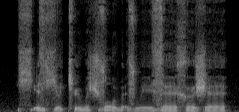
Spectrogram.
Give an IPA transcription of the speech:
çḛ˦z çəː˧cʰʏ˧wə˨ʃ zˤʏː˦˨wɛ̰˨zweː˨ zɛː˦xəː˦ʃɛː˦

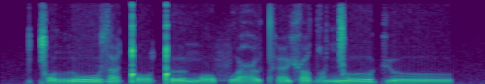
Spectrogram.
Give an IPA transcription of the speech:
ǀɔroːza ǃɔːǃəːŋɔː fɤʕɯ tʰæxʲədˤæ ŋ͡ǀɤː kʲɤː

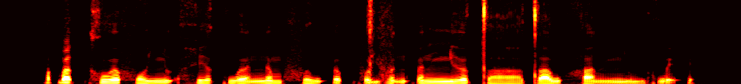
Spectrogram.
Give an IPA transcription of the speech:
ɓa˦˥t̚xu˧ə̯fɔ̤˨˩ ɲṵ˧˨ə̯hi˨˦ə̯kwəː˧˩nə˨˦m fə̤˨˩wʔəː˨˩p̚fə̰˧˨j və̰˧˥nʔə˨˦nɲɨ˧ə̯ t̪a̤ː˨˩ t̪a˨˦wha˧˩n ɲṳ˨˩mkwḛ˧˨ʔ

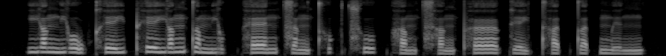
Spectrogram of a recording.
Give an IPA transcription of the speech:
jɐ˧ŋ jo˨˩wkʰe˨˥jpʰe˧j ɐ˥ŋt̪ɐ˨mjʊ˨k̚ hɛː˧nt͡sɐ˨˩ŋt̪ʰʊ˥k̚t͡sʰuː˥k̚ hɐ˨˩mt͡sʰɐ˨˩ŋ pʰœː˧ ke˨˩jt̪ʰɐ˧t̚t̪ɐ˨˥t̚ mɪ˨˧ŋ

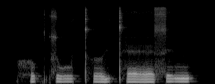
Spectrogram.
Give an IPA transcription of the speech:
hʊ˨˥k̚t͡suː˨ t̪ʰɵ˨˥ɥt̪ʰɛː˨ sɪ˧ŋ

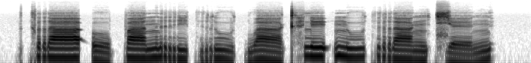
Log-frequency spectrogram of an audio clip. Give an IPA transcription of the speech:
kraː˦˥ʔoː˩˦pa˦˥n ri˨˩t̚ruː˨˩t̚ waː˨˩kʰle˦˥ʔ nuː˦˥t̚raː˧ŋt͡ɕɛː˩˦ŋ

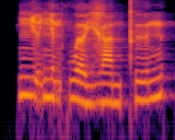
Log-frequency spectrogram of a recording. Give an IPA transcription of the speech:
ɲḭ˧˨ə̯ ɲə̰˧˨nkwəː˧˩jɣa̤˨˩n t̪ʰɨ˨˦n

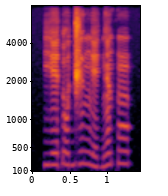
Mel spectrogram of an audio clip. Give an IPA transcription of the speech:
je˧ɗo˧ d͡ʒɨ˦ŋe˨ ɡɛ̃˦kʷũ˦

